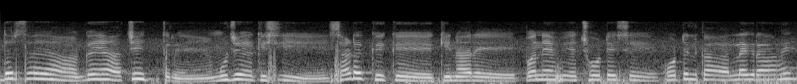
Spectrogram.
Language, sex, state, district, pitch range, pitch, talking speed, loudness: Hindi, male, Rajasthan, Bikaner, 180-225 Hz, 205 Hz, 130 wpm, -15 LUFS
